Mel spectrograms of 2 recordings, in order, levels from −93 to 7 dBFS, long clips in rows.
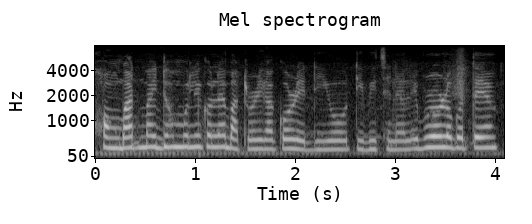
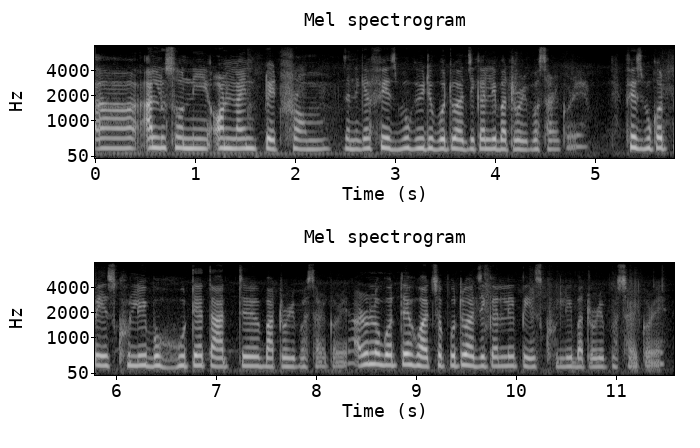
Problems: constant background noise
